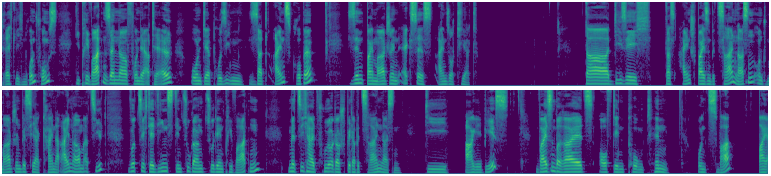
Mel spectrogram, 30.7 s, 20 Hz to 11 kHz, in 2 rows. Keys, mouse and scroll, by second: 25.5 click, 30.2 click.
